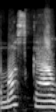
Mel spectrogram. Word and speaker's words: Moscow: nhiều cách khác nhau trong tiếng Nga là moshe đối phương âm tiếng Việt đọc là Matxcơva còn trong tiếng Anh đọc là mas cao à ở Matxcơva ban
